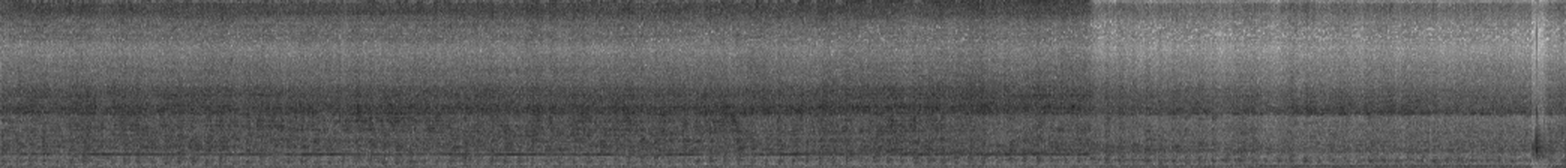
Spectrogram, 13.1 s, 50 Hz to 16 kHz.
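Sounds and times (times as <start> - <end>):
sawmill machinery running: 0.0 - 13.0.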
